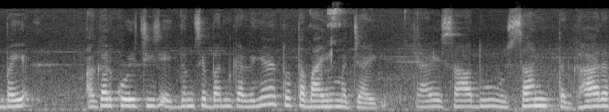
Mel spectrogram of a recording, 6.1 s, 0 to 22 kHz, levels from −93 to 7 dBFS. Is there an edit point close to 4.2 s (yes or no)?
yes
